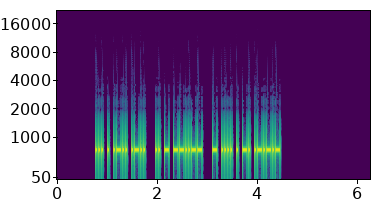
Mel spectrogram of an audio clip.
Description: Morse code, heard as a keyed tone, about 40 wpm, 700 Hz. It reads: SELL IT, THEN.
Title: Sentences from Top 1100 Words 40wpm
